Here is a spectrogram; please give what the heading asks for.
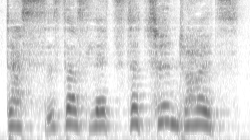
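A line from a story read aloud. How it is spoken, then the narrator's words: Calling out. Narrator (German): rief Kovak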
